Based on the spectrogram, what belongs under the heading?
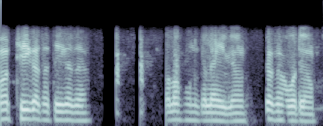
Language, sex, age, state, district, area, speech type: Assamese, male, 18-30, Assam, Lakhimpur, rural, conversation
